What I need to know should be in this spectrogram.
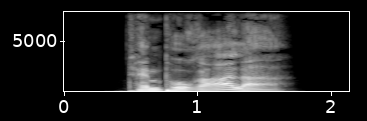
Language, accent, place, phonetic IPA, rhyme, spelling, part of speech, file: German, Germany, Berlin, [tɛmpoˈʁaːlɐ], -aːlɐ, temporaler, adjective, De-temporaler.ogg
- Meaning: inflection of temporal: 1. strong/mixed nominative masculine singular 2. strong genitive/dative feminine singular 3. strong genitive plural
